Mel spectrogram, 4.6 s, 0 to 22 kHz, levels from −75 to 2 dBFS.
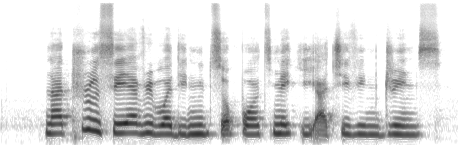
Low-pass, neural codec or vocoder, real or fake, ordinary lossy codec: none; autoencoder, 48 kHz, 32 numbers a frame, DAC-VAE, trained on Japanese speech; fake; none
